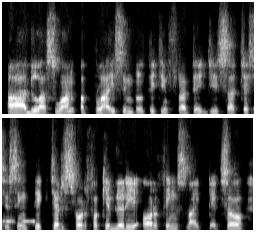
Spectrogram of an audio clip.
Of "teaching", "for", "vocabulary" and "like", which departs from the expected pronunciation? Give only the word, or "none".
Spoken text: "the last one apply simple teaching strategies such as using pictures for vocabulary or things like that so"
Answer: vocabulary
